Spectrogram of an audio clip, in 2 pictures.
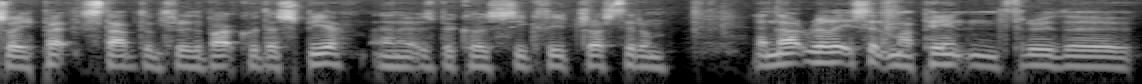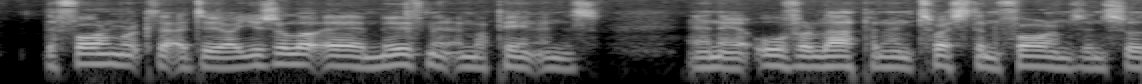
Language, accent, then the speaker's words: English; Scotland, United Kingdom; said to all these old folks who were giving me their cards and asking me questions and judging me for being Scottish.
